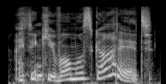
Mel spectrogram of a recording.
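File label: i think you've almost got it, female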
